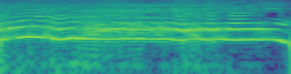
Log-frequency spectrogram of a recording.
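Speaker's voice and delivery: a high hammed-up shriek, loud; mock scream. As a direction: screech like he's being zapped. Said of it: "He screamed".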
